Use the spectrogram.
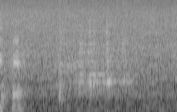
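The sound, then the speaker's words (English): Thick, chewy, blanched Chinese egg noodles are stir-fried with oyster sauce and fish sauce, giving a brief, quiet scrape and sizzle of stirring in the pan. “So these are like really thick, chewy egg noodles, Chinese noodles that you already blanched and shocked in cold water. Yep. Stirring it in with the ingredients and that oyster sauce and fish sauce.”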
